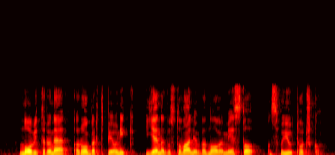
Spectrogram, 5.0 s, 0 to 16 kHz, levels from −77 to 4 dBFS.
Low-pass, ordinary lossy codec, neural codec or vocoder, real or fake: 7.2 kHz; none; codec, 16 kHz, 4 kbps, FunCodec, trained on Chinese and English, 50 frames a second; fake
